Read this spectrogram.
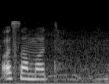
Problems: continuous background conversations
